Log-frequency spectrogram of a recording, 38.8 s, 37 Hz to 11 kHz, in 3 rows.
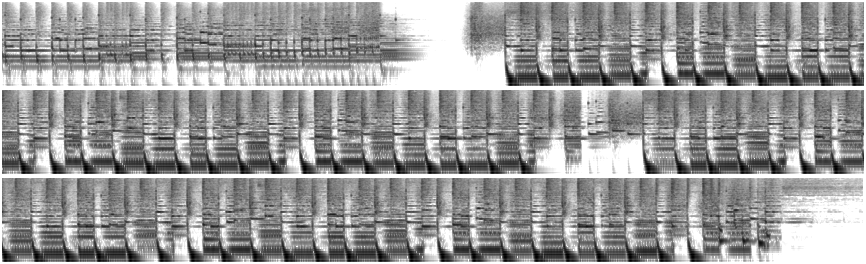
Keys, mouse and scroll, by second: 0.4-4.1 drag, 4.1-4.6 scroll up 1, 4.6-5.6 scroll up 1, 5.6-6.9 drag, 6.9-7.6 scroll up 1, 7.6 click, 10.4 Tab, 11.0-13.6 right drag, 14.0 Tab, 15.1-16.1 middle drag, 16.1-16.5 scroll up 2, 16.5 Tab, 17.1 right click, 18.2 Tab, 18.7-19.4 scroll down 1, 19.4 a, 20.3 shift+d, 21.2 click, 22.6-23.7 middle drag, 23.7 click, 25.7-26.1 scroll down 2, 26.1 middle click, 27.0-27.6 scroll down 1, 27.6 KP_7, 29.0 shift+d, 31.9-33.3 middle drag, 33.3 click, 35.3 middle click, 35.8 shift+d, 36.8 click, 38.6 click.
